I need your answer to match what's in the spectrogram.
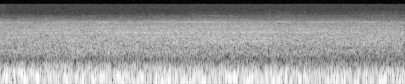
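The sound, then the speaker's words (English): A low, steady roar of a plane landing overhead at one of the world's busiest international airports in LA, beside its runway at the Proud Bird restaurant, loud, its engine rumble filling the low end continuously with no voices. “Overhead, a constant parade of landing planes.”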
